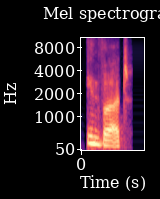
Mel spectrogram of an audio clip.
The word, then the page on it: invert: Indian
